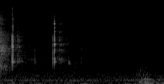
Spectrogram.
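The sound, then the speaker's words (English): A beer can cracks open: a sharp metallic click followed by a second snap with a short fizzy hiss, then quiet. No one speaks. “Well, let's get drinking. I'll crack it first.”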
